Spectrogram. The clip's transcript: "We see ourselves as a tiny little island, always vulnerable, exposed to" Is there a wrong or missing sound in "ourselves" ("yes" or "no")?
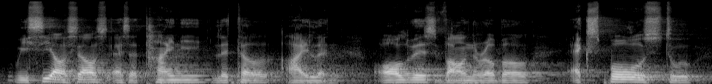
yes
